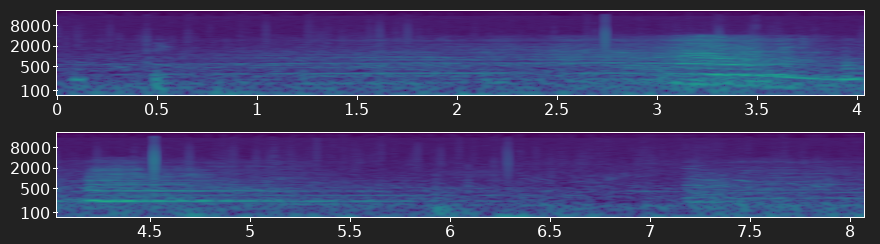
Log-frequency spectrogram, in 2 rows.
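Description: Jaguar race car number 14 on the Sebring circuit in 1956, its engine swelling into a rising then falling pass-by whine at moderate distance, over a steady background rumble of other engines.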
